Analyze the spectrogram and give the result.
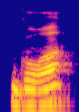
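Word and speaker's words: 果: That's a character pronounced guo, and it means fruit.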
